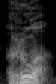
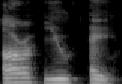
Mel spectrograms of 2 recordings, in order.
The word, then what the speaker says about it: rua: numbers from 1 to 10 number one is is spelled t a i repeat after me number two is Rua spelled r u a repeat after me Rua Rua number three is T spelled t o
